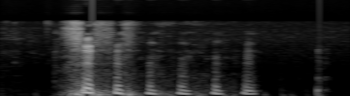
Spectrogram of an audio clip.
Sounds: Laughter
